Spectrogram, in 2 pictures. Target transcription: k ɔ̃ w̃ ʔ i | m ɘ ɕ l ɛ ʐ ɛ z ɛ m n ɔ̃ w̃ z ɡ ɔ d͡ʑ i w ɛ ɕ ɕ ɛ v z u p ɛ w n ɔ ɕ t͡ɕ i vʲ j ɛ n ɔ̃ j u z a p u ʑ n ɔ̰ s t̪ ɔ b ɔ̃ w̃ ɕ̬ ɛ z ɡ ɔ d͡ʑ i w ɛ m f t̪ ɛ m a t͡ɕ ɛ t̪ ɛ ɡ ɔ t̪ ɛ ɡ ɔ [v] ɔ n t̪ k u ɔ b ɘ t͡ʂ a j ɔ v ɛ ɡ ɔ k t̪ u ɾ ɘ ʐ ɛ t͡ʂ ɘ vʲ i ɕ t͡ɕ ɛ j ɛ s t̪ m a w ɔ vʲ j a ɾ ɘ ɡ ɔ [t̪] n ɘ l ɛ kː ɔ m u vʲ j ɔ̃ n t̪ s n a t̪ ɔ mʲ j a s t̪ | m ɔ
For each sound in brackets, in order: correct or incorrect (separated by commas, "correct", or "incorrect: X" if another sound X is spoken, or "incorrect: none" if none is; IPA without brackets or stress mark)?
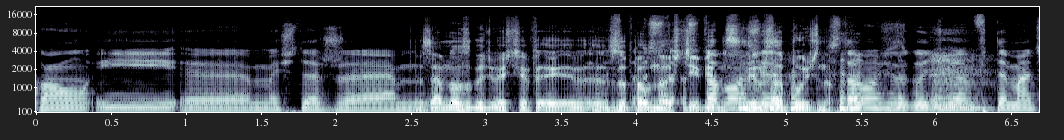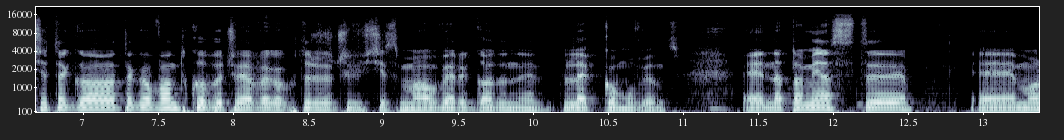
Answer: correct, incorrect: d̪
